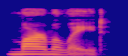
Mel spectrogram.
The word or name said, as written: marmalade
